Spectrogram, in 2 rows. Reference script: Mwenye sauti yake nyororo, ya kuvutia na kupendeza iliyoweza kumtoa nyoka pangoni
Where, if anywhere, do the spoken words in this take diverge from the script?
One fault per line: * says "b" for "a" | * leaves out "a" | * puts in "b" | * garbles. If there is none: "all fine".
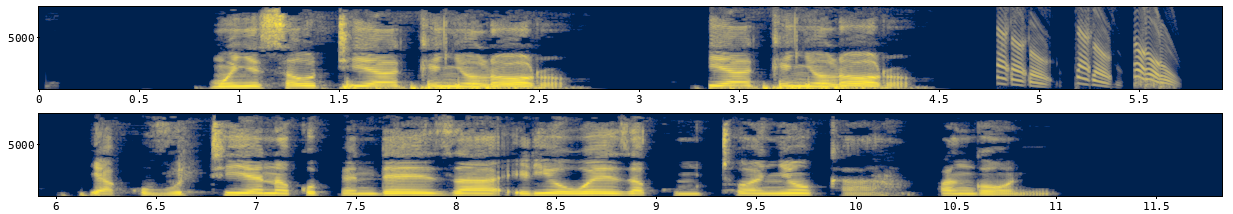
* puts in "yake nyororo"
